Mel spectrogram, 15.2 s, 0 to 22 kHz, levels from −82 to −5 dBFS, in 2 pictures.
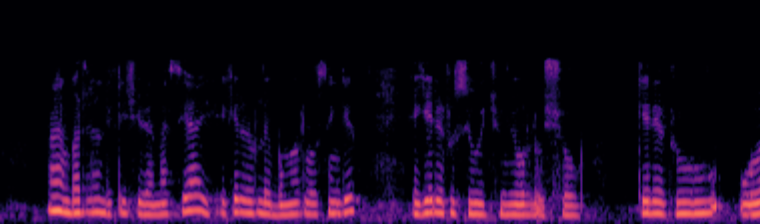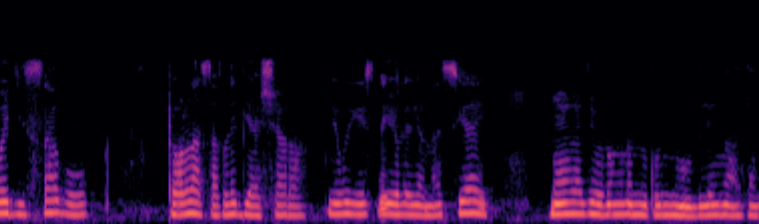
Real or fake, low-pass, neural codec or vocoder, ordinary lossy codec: fake; 7.2 kHz; vocoder, 44.1 kHz, 128 mel bands, Pupu-Vocoder; Opus, 24 kbps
